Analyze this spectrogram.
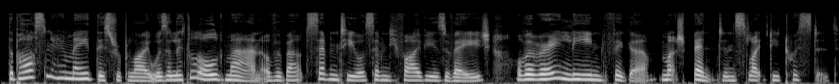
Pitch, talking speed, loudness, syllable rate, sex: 210 Hz, 215 wpm, -19 LUFS, 5.7 syllables/s, female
